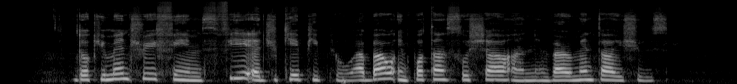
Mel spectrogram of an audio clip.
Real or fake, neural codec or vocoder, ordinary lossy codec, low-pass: fake; vocoder, 48 kHz, 128 mel bands, Vocos; none; none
